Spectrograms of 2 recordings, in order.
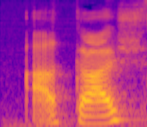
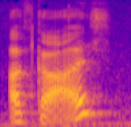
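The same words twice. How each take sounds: First: Said in the usual way. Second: आकाश with a short first vowel, "a-kaash"; shortened vowel. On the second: Shown as a demonstration. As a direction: open आकाश on a brief a rather than aa. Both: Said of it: "प्राय एक मात्रा".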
